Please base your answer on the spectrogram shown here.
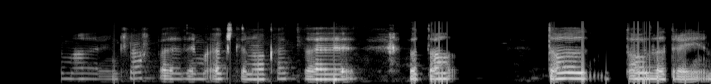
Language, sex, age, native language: Icelandic, female, 12, Icelandic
